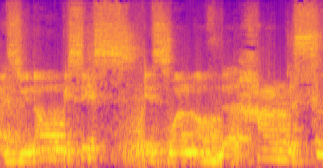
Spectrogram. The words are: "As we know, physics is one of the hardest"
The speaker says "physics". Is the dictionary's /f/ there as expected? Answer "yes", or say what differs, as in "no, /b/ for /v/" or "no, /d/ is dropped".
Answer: no, /p/ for /f/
